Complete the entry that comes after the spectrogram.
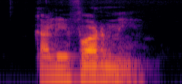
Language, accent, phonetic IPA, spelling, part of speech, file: Catalan, Valencia, [ka.liˈfɔɾ.ni], californi, noun, LL-Q7026 (cat)-californi.wav
- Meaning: californium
